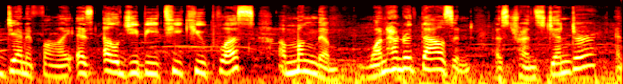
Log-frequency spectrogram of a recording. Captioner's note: cheering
